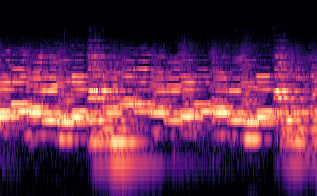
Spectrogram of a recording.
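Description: Two solo flutes playing a melody of held notes together over an orchestral accompaniment, with a low bass line that drops out for stretches.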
